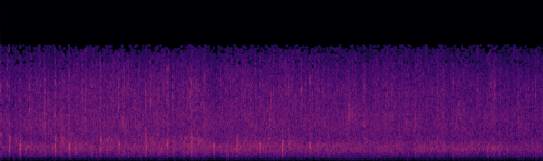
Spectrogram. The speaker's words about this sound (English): That's worth a hand clap. Come on, give it up.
